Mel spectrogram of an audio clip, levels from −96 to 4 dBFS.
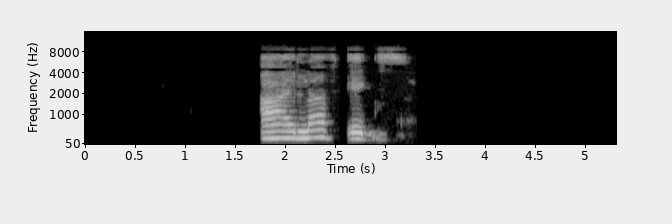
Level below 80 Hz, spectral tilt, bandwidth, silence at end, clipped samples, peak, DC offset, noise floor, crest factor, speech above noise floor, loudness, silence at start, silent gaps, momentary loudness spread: -76 dBFS; -3 dB/octave; 9.6 kHz; 2.1 s; under 0.1%; -8 dBFS; under 0.1%; under -90 dBFS; 22 dB; over 66 dB; -25 LUFS; 1.75 s; 2.57-2.62 s; 10 LU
